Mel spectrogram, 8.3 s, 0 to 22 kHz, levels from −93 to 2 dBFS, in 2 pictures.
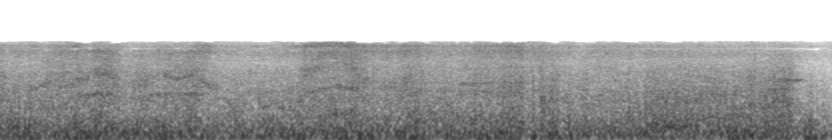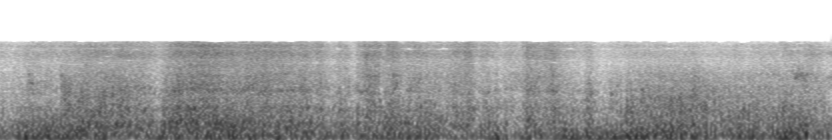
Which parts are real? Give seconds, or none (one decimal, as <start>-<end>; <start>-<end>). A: none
